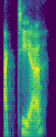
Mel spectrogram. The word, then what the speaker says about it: Actia: And now you have you mentioned the startup that you're working with, Actia. Is this, did I say that correctly? – That's right.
